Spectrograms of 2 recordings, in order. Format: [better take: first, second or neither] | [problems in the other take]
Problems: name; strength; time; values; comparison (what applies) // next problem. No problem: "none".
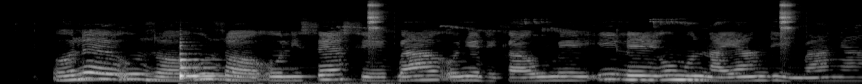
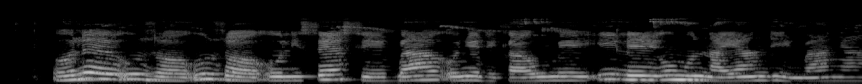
second | background sound (Bowed string instrument + Tambourine); 4 dB above the speech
